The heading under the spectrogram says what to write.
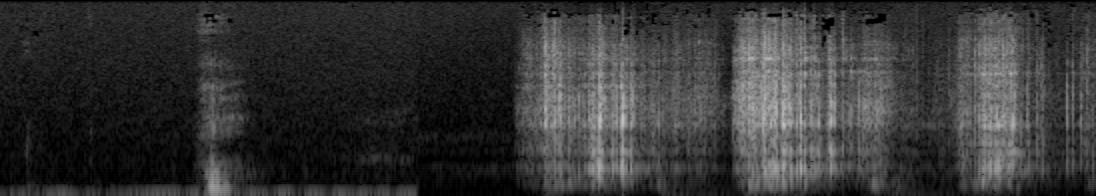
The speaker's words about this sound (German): Haben Sie das auch gerade gehört? Doch, da knirscht was. An der Tür. Ich sehe mal nach.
